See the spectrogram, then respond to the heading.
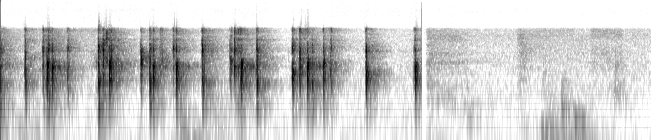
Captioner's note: some applause; further applause, a little awkard, a little softer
